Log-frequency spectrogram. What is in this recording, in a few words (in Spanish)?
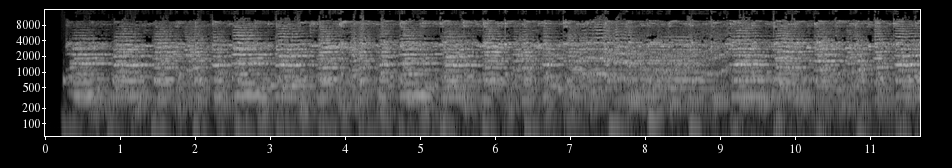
cascabeles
